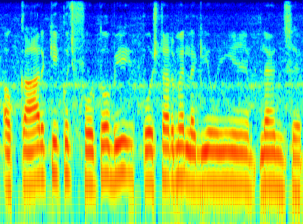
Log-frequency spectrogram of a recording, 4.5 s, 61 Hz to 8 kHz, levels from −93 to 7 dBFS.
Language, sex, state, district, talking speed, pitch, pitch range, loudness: Hindi, male, Uttar Pradesh, Lucknow, 170 wpm, 150 Hz, 145-165 Hz, -15 LUFS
